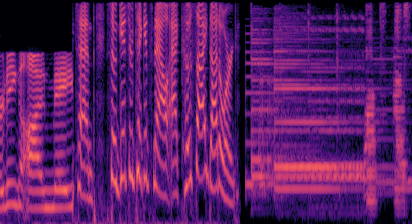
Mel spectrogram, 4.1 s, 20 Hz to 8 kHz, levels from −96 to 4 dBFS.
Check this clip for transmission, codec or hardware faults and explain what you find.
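One fault is present. From 0.74 s to the end, the clip has a wrong sample rate, which fits 8 kHz audio being played at 16 kHz without conversion. Sound runs twice as fast and 12 semitones (an octave) higher. A spectrogram shows everything shifted upward and squeezed to half its duration, and the waveform looks compressed in time.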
